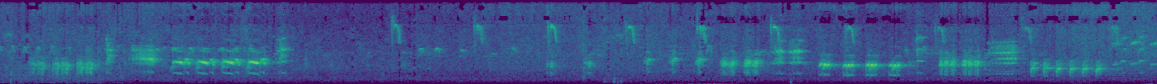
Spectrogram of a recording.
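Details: Great reed warbler, Acrocephalus arundinaceus, in song, offered as the best for calling in birds: bursts of grating, croaking notes in quick repeated runs, separated by short pauses, with a scattering of thin higher notes.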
